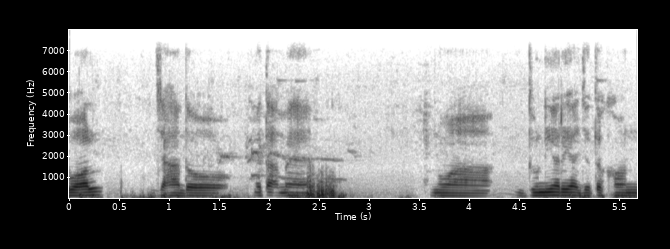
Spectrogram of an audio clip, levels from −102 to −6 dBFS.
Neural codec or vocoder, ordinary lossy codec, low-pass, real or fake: none; none; 7.2 kHz; real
